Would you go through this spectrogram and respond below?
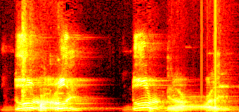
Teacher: শুরুতে গোল শেষে খোলা, তারপর রুল এখানেও শুরুতে গোল শেষে খোলা , এখানে ঠোঁটের অবস্থাটা ঠিক করতে পারলে উচ্চারণটা খুব সুন্দর হবে।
